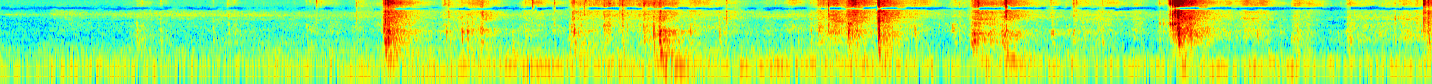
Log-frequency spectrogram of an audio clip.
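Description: A small blade slitting the packing tape on a cardboard phone box, with a few short scrapes and clicks as the box is worked open.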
